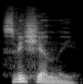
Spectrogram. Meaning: sacred, holy
- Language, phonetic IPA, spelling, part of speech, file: Russian, [svʲɪˈɕːenːɨj], священный, adjective, Ru-священный.ogg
